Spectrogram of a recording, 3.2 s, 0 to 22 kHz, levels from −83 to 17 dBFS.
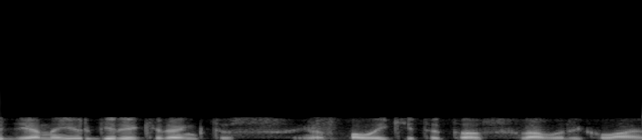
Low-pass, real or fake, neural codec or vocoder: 3.6 kHz; fake; codec, 16 kHz in and 24 kHz out, 1 kbps, XY-Tokenizer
